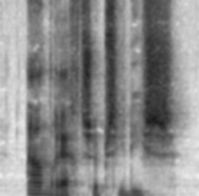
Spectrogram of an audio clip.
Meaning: plural of aanrechtsubsidie
- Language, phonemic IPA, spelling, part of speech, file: Dutch, /ˈanrɛx(t)sʏpˌsidis/, aanrechtsubsidies, noun, Nl-aanrechtsubsidies.ogg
